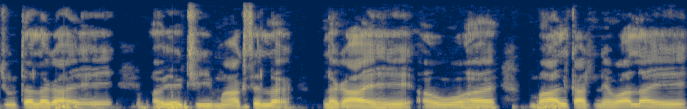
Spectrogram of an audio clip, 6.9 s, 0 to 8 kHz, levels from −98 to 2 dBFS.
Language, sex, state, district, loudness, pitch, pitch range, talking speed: Chhattisgarhi, male, Chhattisgarh, Sarguja, -16 LUFS, 125 Hz, 125-130 Hz, 150 wpm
